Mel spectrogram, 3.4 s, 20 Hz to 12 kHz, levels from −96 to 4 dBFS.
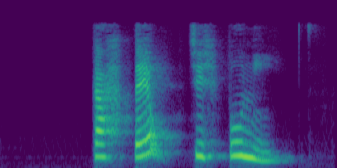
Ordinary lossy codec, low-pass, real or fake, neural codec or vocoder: MP3, 64 kbps; 7.2 kHz; fake; codec, 16 kHz, 0.5 kbps, FunCodec, trained on Chinese and English, 25 frames a second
